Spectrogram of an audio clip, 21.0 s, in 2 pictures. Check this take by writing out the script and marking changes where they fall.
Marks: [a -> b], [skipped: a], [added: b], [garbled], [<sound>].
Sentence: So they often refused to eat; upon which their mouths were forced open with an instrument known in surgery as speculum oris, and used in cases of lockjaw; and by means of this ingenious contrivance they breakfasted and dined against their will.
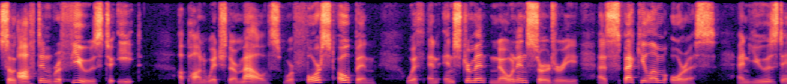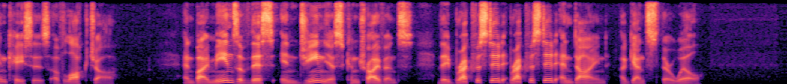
So [skipped: they] often refused to eat; upon which their mouths were forced open with an instrument known in surgery as speculum oris, and used in cases of lockjaw; and by means of this ingenious contrivance they breakfasted [added: breakfasted] and dined against their will.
